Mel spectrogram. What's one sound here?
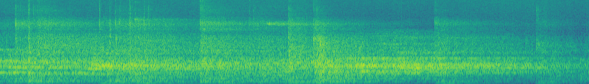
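Volleyballs thud sharply against hands and the floor in a large echoing hall.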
